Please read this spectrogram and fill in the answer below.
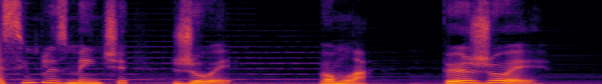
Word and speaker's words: Peugeot: E olha só como aqui fica bem claro. Do lado esquerdo tá o erro mais comum que a pronunciar o T no final. E do lado direito, o jeito certo, onde o T some e deixa o final bem suave.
